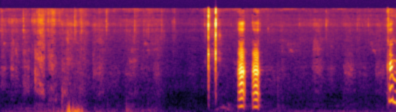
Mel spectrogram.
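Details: Female Galgo Español running in a garden gives two sharp, harmonic barks in quick succession, then a third bark rising at the very end, with quiet gaps and soft rustling between.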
